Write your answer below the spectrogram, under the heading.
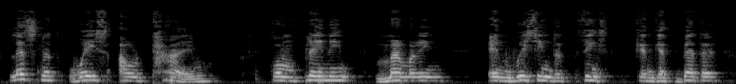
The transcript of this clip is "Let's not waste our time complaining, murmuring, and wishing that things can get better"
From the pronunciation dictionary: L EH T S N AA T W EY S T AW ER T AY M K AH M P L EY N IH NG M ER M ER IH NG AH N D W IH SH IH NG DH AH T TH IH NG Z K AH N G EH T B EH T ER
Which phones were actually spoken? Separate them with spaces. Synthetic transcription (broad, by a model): L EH T S N AA T W EY S T AW ER T AY M K AH M P L EY N IH NG M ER M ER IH NG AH N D W IH SH IH NG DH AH T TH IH NG S K AH N G EH T B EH T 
